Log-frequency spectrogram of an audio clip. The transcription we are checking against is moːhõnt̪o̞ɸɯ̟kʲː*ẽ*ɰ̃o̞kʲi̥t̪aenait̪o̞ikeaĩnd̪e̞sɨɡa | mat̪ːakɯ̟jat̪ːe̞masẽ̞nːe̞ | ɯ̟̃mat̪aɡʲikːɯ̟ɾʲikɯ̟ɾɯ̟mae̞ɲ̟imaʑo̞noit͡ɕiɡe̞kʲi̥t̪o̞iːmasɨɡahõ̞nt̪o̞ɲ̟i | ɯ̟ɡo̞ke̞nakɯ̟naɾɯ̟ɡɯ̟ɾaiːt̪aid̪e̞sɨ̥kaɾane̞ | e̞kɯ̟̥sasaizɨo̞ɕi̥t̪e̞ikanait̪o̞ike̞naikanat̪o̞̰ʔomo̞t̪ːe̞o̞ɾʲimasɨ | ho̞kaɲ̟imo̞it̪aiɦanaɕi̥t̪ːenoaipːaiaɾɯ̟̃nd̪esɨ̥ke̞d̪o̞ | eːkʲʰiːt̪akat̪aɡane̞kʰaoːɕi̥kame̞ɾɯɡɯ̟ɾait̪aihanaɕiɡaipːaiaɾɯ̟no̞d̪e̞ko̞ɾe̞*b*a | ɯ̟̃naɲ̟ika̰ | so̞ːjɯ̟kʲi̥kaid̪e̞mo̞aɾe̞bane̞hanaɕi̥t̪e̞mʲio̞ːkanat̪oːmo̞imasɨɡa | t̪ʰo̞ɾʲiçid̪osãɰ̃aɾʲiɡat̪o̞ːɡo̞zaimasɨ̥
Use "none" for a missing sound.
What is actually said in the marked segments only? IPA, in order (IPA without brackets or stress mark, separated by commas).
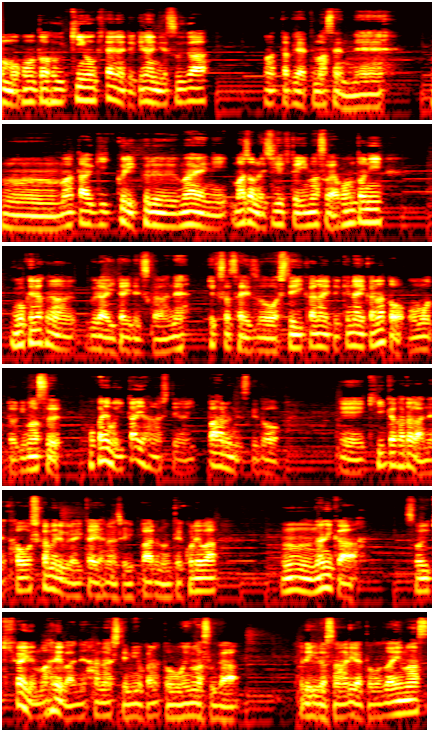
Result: ĩ, β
